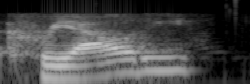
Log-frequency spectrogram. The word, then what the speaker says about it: Creality: And another printer that I'd suggest to other people is the Creality Ender 3. And it's spelled like reality with a C in front of it.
